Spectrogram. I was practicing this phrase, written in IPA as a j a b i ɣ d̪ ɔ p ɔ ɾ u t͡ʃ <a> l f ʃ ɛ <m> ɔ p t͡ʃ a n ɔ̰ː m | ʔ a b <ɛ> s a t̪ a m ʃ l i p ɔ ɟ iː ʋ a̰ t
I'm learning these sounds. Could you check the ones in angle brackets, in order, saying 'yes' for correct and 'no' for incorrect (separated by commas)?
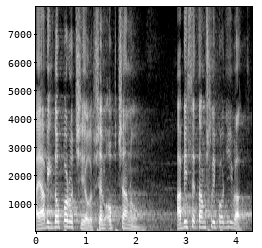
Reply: no, yes, no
